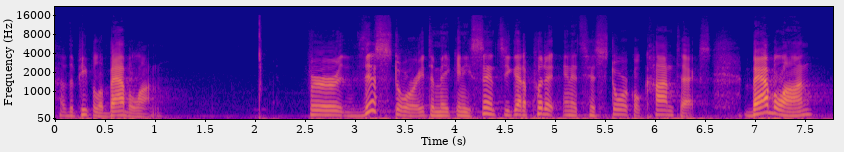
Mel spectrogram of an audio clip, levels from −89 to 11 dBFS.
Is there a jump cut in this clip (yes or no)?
no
